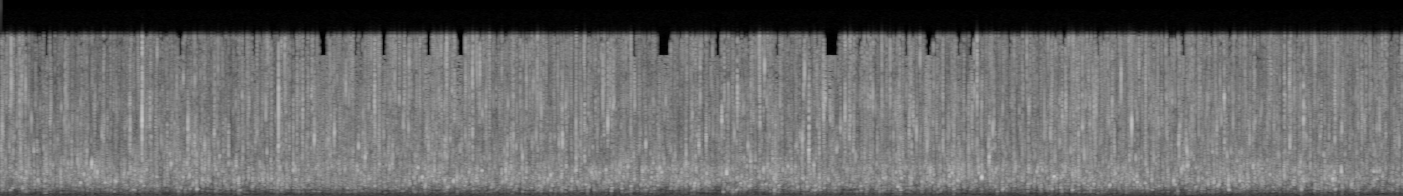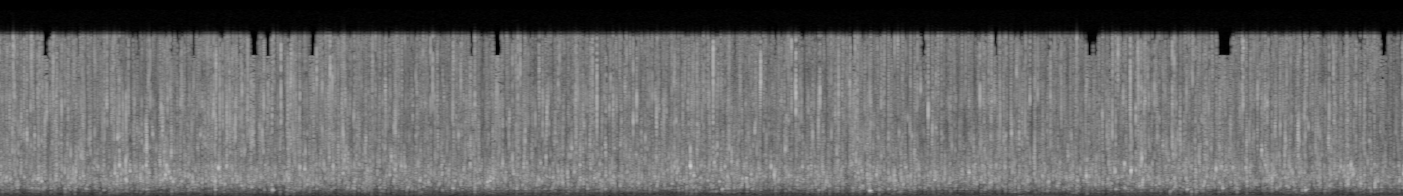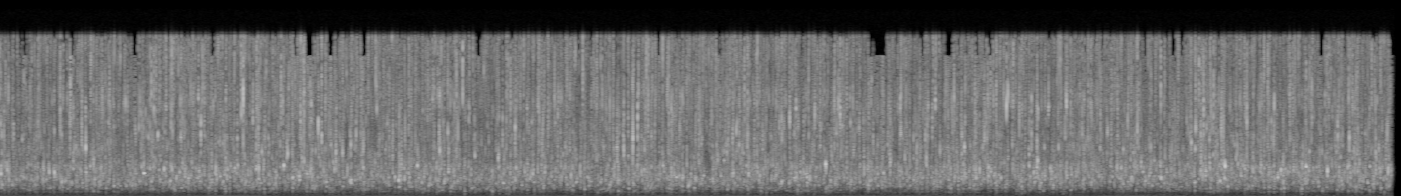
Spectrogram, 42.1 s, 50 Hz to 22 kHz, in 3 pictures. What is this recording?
broken top creek 08
One in a series of small streams I recorded while backpacking for a few days around a volcano known as Broken Top in central Oregon. Each one has a somewhat unique character and came from small un-named streams or creeks, so the filename is simply organizational. There has been minimal editing, only some cuts to remove handling noise or wind. Recorded with an AT4021 mic into a modified Marantz PMD 661.
ambient, babbling, brook, creek, field-recording, gurgle, liquid, relaxing, river, splash, stream, trickle, water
